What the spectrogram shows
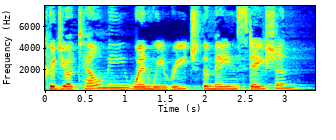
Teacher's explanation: Could you tell me when we reach the main station? Notice how could you becomes could ya.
